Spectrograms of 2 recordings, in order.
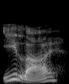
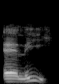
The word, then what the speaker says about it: Eli: the e as well there's a name that many of us pronounce Eli but in Hebrew we'll be pronounced Ali now L is a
